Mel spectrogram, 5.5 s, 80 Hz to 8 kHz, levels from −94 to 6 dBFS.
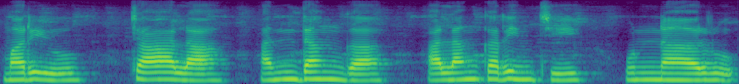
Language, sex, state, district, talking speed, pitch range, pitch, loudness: Telugu, female, Andhra Pradesh, Sri Satya Sai, 55 wpm, 185-200 Hz, 185 Hz, -15 LUFS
